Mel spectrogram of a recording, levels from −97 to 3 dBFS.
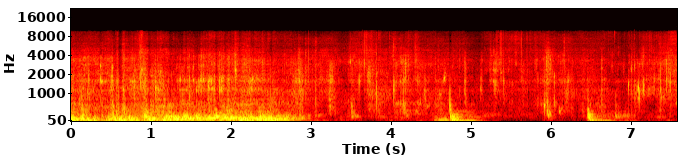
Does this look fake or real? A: fake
